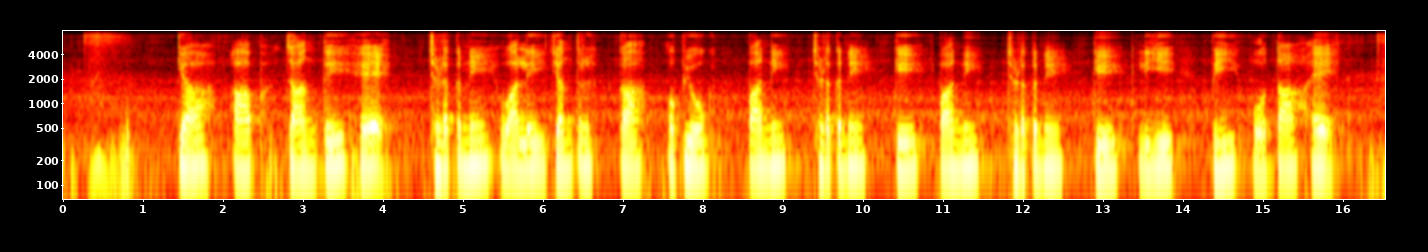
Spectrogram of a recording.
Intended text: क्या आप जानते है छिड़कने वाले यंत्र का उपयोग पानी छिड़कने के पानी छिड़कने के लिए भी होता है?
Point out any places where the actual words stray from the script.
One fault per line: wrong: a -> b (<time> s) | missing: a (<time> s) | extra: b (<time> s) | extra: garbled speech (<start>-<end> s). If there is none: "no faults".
no faults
